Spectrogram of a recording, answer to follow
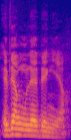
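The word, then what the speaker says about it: Évian-les-Bains: 나섰다는 것이 그게 유명해지고 에비앙이 이 동네 이름이 에비앙-레뱅이야. 이런 거 묵음이야 다 이런 거네.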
